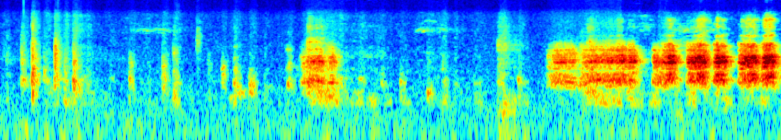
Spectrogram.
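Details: Scattered soft clucks and a short burst give way to a loud, rhythmic chattering series of harsh notes from a chukar partridge kept for hunting, rising in intensity at the close.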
